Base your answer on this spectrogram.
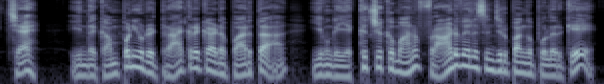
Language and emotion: Tamil, disgusted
